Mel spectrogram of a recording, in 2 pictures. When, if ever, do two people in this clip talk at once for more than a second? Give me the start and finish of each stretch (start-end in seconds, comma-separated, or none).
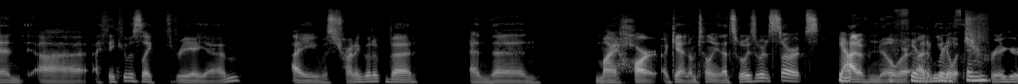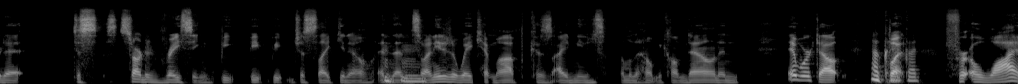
8.4-9.9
